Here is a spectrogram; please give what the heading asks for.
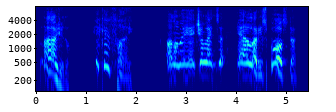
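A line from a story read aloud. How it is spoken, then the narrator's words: Moaned. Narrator (Italian): gemette il capitano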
